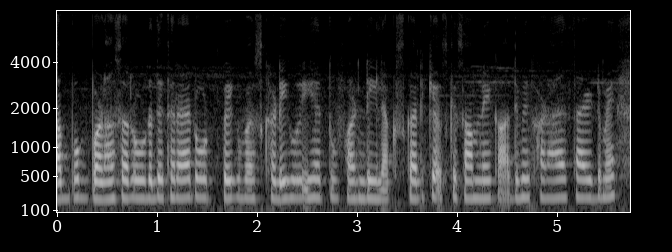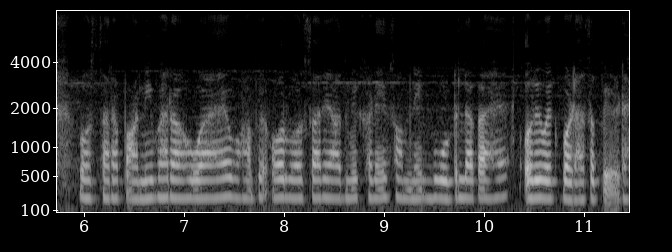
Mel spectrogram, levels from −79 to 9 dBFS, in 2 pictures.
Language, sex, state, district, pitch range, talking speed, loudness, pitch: Hindi, female, Bihar, Purnia, 220-230 Hz, 290 wpm, -22 LUFS, 225 Hz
